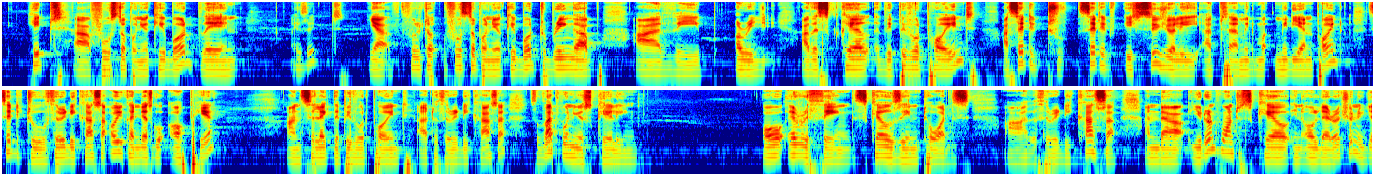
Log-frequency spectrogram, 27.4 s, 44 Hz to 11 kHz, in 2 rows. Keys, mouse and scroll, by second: 1.0 ., 15.7-24.6 drag, 19.9 s, 24.6 right click, 26.1 s, 27.1 right click.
